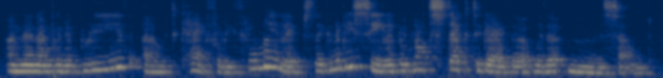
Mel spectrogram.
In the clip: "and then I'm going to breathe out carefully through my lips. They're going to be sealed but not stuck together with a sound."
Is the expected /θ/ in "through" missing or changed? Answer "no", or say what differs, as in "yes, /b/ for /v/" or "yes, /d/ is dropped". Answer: no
